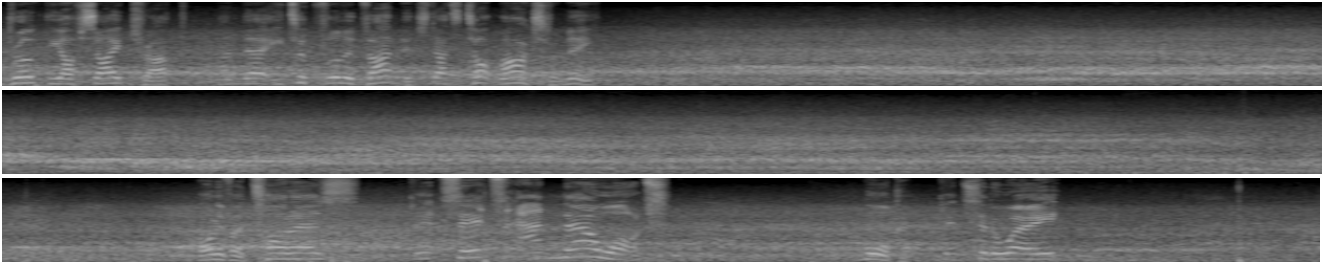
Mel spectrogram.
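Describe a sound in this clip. A large crowd roars and cheers in a stadium.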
